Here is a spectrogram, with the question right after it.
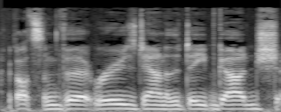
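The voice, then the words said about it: Laconic put-on Australian accent. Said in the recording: “the sort of like laconic Australian accent”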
